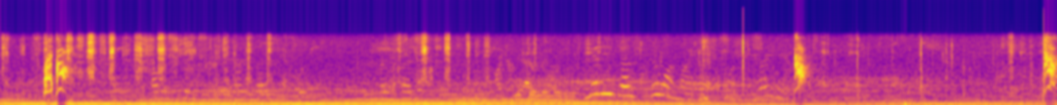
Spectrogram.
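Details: Little senior male Japanese Chin at a NE Ohio breed gathering, barking for his owner's attention: a few short, sharp barks near the start, middle and end, amid background conversation and a steady low hum.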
